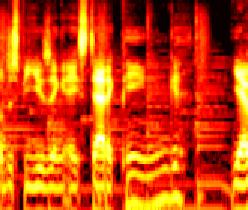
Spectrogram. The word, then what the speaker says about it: PNG: So I'll just be using a static ping. Yeah, we say ping. Me and Prince are using ping. PNG just takes too many syllables. So we're saying ping.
